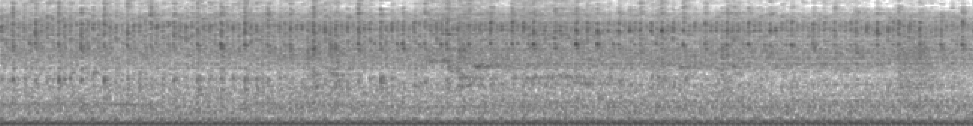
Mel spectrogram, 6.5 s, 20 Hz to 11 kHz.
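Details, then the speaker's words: Tractor, the 504, idling with a loud, raw, unmuffled low thump at about 140 beats per minute. The muffler was busted off, with the tube broken off the manifold, while pulling another tractor through a shed. "the muffler got busted completely off. The tube broke off the manifold and everything, so this thing's loud now."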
